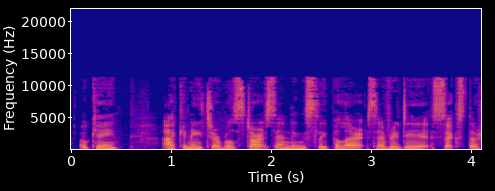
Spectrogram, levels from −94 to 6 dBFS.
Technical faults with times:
0.00-4.11 MP3 compression

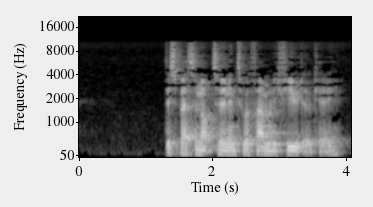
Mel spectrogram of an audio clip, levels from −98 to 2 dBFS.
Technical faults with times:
0.00-4.08 Vorbis compression

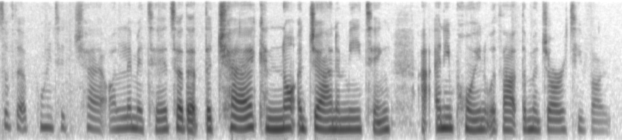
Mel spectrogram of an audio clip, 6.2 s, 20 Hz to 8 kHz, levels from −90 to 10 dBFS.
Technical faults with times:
1.90-5.73 automatic gain falling

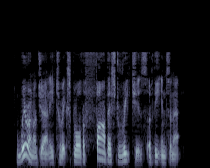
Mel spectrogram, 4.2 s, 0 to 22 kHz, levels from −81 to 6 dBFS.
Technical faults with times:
0.00-4.21 AAC compression

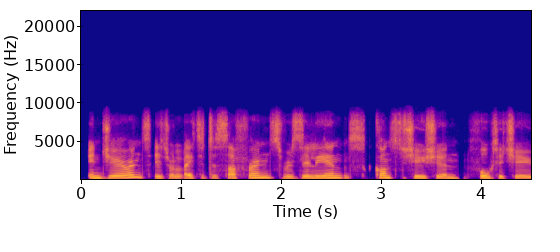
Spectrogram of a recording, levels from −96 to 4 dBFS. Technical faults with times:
0.00-4.51 clock drift between sender and receiver
0.96-1.04 short stall from a late packet
2.56-2.64 short stall from a late packet
3.76-3.84 short stall from a late packet

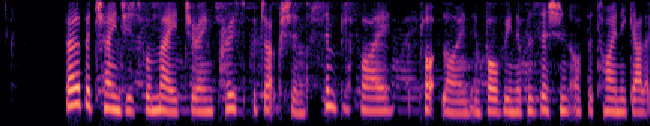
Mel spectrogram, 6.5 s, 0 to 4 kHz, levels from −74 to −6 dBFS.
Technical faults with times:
0.94-5.79 feedback echo between two devices

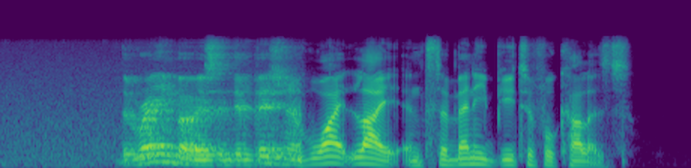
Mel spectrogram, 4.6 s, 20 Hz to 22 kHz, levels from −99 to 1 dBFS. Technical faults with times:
0.00-4.61 clock drift between sender and receiver
0.00-2.00 switch to a distant microphone
0.47-0.55 short stall from a late packet
1.64-1.72 short stall from a late packet
2.85-2.93 short stall from a late packet
4.02-4.10 short stall from a late packet

